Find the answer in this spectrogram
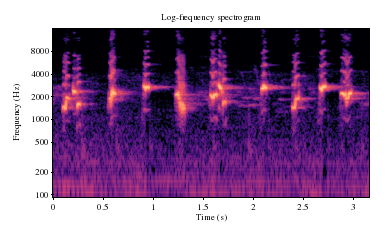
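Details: Yellow-vented bulbul song meant to draw other bulbuls into singing: about nine clear, slightly liquid whistled notes, some slurred downward, spaced roughly a third of a second apart.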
